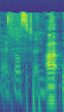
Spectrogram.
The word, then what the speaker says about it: Eccleston: I'm pronouncing his name right. – Yeah. That's correct, Eccleston.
